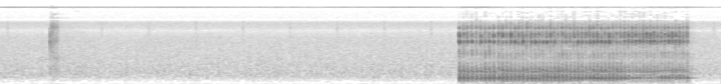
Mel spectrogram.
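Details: A dog snoring, one long rasping breath of about two seconds made of rapid fluttering pulses, starting abruptly after a quiet stretch with faint room hiss and a single short click near the start.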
